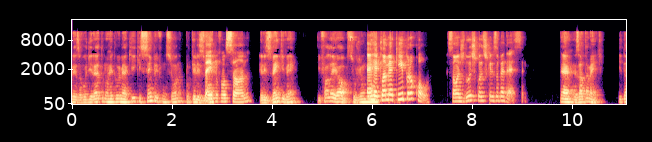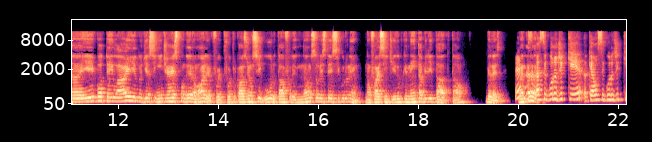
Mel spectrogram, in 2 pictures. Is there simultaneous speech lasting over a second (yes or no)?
no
